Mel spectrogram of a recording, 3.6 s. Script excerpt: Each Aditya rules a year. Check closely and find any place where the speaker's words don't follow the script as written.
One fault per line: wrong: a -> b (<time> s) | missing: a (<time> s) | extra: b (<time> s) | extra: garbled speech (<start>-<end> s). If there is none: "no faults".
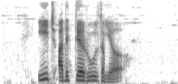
no faults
